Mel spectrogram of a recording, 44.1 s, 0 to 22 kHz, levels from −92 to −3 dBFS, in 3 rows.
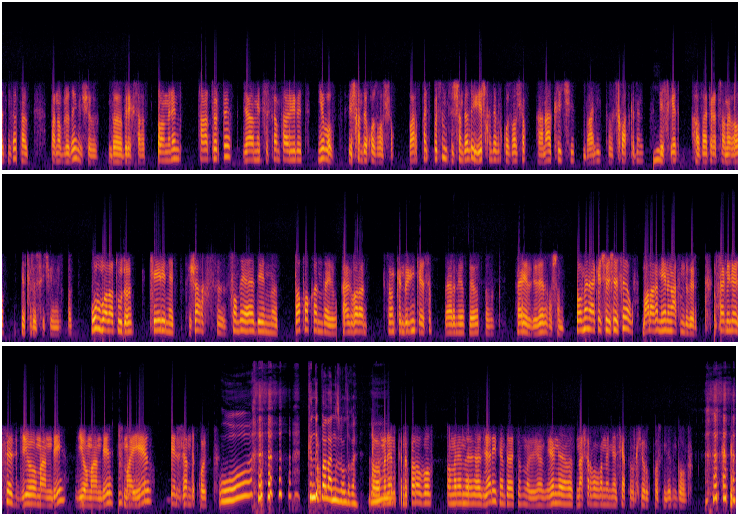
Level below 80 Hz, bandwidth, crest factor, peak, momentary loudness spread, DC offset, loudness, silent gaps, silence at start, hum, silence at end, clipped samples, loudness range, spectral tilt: -70 dBFS; 15 kHz; 20 dB; -4 dBFS; 11 LU; under 0.1%; -24 LUFS; none; 0 s; none; 0 s; under 0.1%; 6 LU; -5.5 dB/octave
